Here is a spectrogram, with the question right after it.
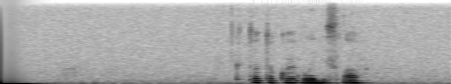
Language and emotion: Russian, neutral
